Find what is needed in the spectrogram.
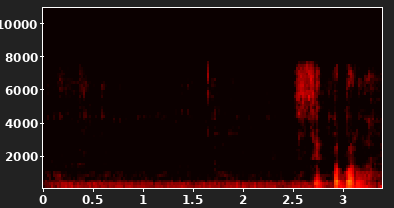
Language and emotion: Russian, neutral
